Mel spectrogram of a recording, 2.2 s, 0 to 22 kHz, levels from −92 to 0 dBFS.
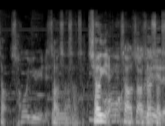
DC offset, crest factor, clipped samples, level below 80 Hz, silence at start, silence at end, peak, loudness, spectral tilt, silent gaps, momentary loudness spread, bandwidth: under 0.1%; 22 dB; under 0.1%; -62 dBFS; 0 s; 0 s; -6 dBFS; -27 LUFS; -5 dB/octave; none; 17 LU; 15.5 kHz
